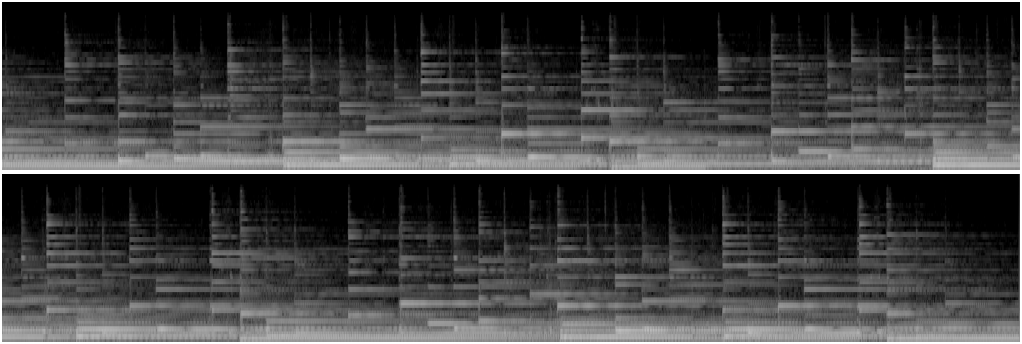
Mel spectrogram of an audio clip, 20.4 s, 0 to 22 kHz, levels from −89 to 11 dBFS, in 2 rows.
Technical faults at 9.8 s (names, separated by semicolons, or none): none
